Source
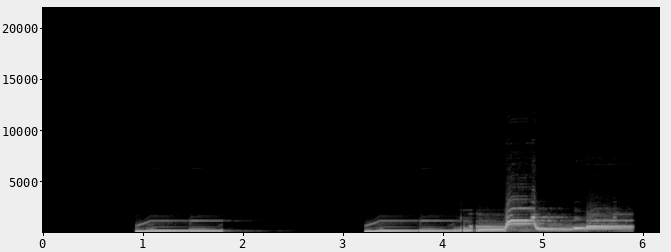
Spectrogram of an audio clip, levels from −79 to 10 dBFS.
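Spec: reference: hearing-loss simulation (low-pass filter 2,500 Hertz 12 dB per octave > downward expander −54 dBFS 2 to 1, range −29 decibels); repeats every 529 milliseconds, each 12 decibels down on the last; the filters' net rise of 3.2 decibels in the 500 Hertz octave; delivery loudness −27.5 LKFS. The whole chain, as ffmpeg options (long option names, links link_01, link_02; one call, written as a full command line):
ffmpeg -i in.wav -af "lowpass=2500,equalizer=frequency=500:width_type=o:gain=4,aecho=1:1:529|1058|1587:0.251|0.0628|0.0157,agate=range=-29dB:threshold=-54dB:ratio=2,volume=-6.5dB" out.wav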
